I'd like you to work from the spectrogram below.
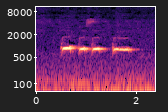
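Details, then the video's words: Bangkok-type zebra dove singing vigorously: a short series of four soft, hollow, even-pitched cooing notes, the last drawn out longest, over a quiet low rumble. "perkutut bangkok gacor"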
